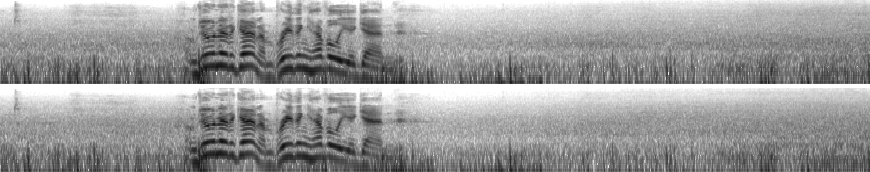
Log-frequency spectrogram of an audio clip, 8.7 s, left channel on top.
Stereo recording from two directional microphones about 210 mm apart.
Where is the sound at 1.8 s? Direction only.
20° left (ahead or behind).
